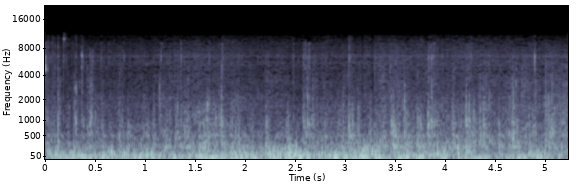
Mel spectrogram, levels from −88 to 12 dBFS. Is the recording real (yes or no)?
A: no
